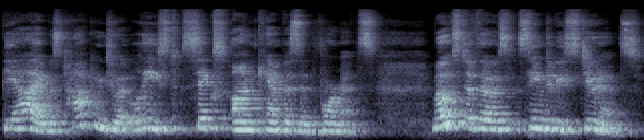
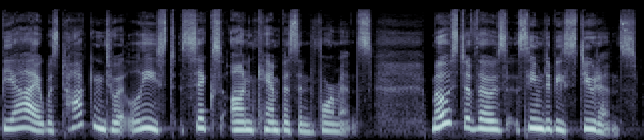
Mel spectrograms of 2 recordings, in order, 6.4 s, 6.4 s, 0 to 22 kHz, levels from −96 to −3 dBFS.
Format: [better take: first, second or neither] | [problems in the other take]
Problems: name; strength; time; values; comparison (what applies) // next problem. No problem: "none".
second | off-mic speech; far // room echo; noticeable; dies away in 0.5 s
